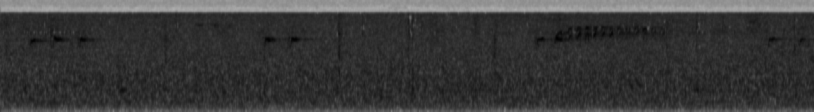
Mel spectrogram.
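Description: Open-air hiss with a small bird chirping now and then: short high chirps every two or three seconds, and a quick trill a little past halfway.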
